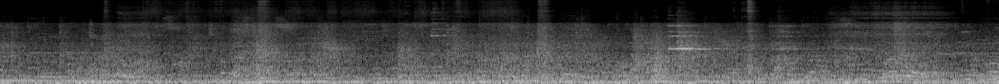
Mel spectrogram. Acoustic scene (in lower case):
restaurant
